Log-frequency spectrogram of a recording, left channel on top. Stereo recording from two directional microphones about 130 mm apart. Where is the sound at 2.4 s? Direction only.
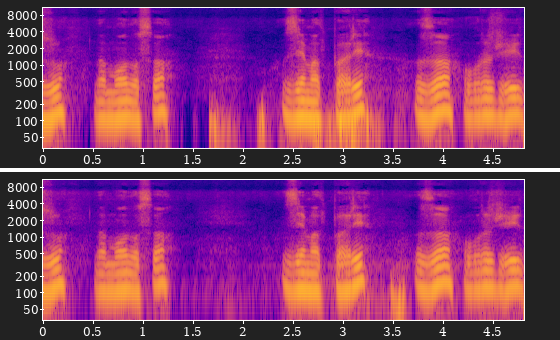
40° left (ahead or behind).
